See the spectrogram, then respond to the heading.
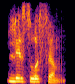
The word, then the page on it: lysosome: Indian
